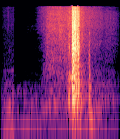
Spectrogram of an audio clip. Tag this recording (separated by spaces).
car Czech Panska CZ handbrake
